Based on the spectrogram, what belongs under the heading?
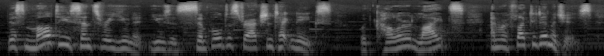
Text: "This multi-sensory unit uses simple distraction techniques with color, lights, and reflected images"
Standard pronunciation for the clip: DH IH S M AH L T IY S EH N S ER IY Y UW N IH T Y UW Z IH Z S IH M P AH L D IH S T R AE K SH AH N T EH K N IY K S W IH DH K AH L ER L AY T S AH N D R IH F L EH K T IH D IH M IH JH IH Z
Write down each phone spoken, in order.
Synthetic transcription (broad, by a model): DH IH S M AH L T IY S EH N S ER IY Y UW N IH T Y UW Z IH Z S IH M P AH L D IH S T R AE K SH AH N T EH K N IY K S W IH DH K AH L ER L AY T S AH N R IH F L EH K T IH D IH M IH JH IH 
